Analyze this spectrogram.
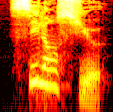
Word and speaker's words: silencieux: Silencieux. Final X not pronounced, okay? This part here will be pronounced like cieux, okay? Then you get silencieux.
